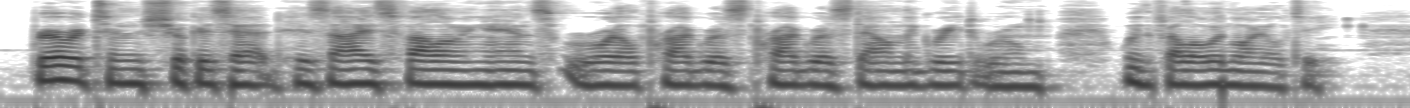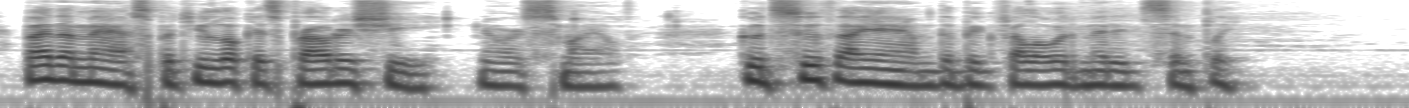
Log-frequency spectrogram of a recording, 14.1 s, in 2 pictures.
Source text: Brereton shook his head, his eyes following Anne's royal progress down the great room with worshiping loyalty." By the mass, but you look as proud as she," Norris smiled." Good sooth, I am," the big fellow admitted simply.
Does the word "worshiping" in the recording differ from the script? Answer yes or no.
yes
